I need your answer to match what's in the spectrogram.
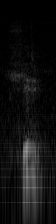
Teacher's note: Так как гласная передняя, то и щелевая согласная передняя.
